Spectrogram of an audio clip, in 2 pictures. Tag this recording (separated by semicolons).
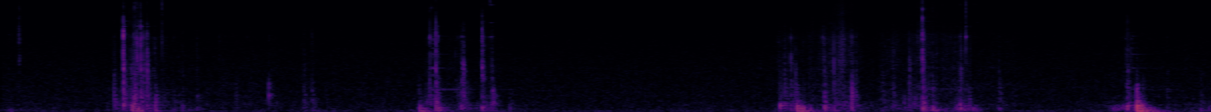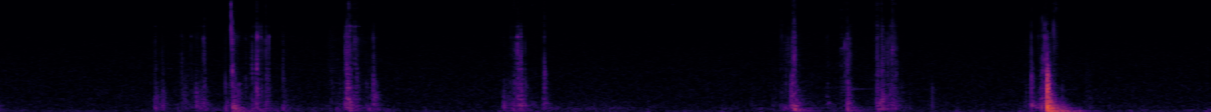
house; foley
